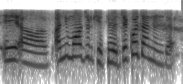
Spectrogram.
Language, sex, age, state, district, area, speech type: Nepali, female, 30-45, West Bengal, Darjeeling, rural, conversation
